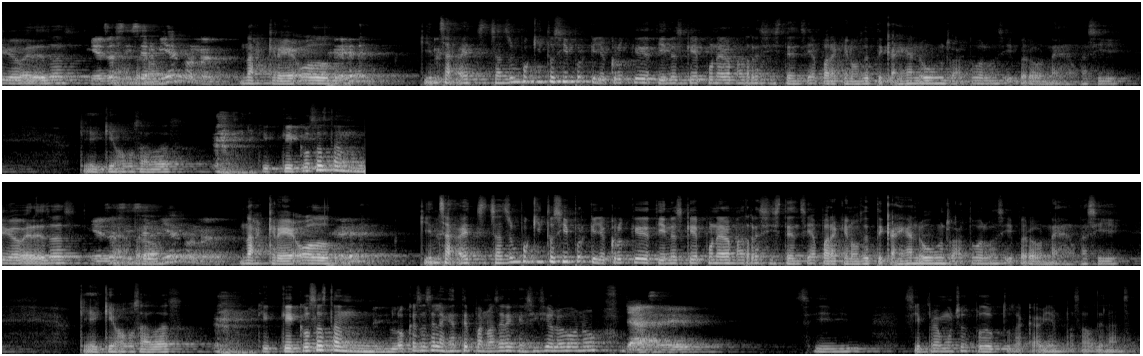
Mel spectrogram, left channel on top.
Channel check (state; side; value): drops out; left; at 15.1 s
